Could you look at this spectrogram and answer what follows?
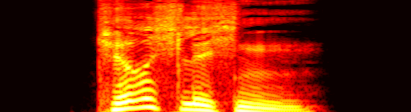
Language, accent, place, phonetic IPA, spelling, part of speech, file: German, Germany, Berlin, [ˈkɪʁçlɪçn̩], kirchlichen, adjective, De-kirchlichen.ogg
- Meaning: inflection of kirchlich: 1. strong genitive masculine/neuter singular 2. weak/mixed genitive/dative all-gender singular 3. strong/weak/mixed accusative masculine singular 4. strong dative plural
